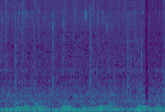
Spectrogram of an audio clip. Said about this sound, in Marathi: तेलात पनीरचे तुकडे ठेवूयात एक एक करून। दोन्ही साइडने या पद्धतीने गोल्डन ब्राउन करून घ्यायचे आहे।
